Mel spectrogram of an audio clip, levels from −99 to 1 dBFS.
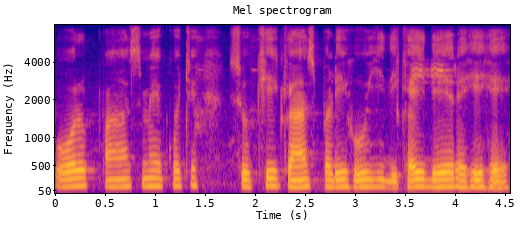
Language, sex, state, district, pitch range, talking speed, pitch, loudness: Hindi, male, Uttar Pradesh, Lalitpur, 120-135 Hz, 160 wpm, 125 Hz, -18 LUFS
